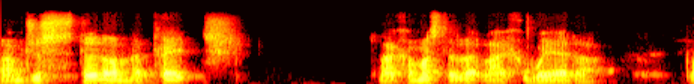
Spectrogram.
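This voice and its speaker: A man talks at a fairly quick pace in a Geordie accent. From northern England, Newcastle. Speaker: professional goalkeeper. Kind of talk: casual chat.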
